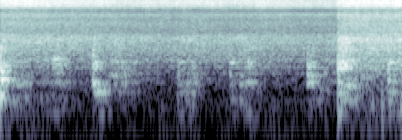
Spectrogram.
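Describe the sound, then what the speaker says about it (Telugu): Chicken pieces with a half spoon of turmeric fry in a pan for a village-style chicken fry, giving a steady close sizzle with occasional scraping stirs, slightly louder near the end. "ఇదంతా కొంచెం మంచిగా వేయించుకోవాలన్నమాట"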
